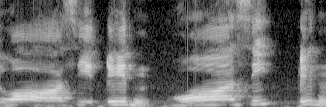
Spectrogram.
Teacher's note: गासिकिन क़ाफ गले से अदा करेंगे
